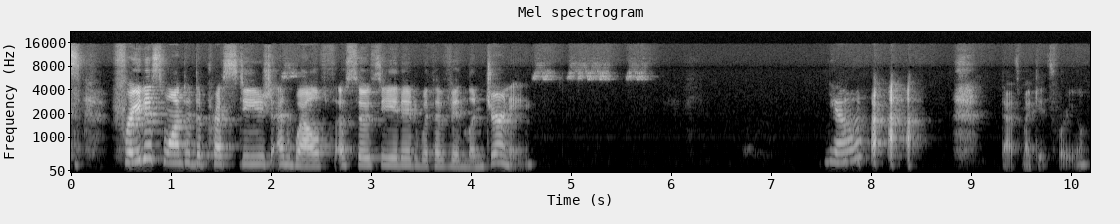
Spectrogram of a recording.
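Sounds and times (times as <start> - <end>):
speech: 0.0 - 4.8, 7.6 - 10.1
pet chirping: 2.1 - 2.4, 4.6 - 5.9.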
